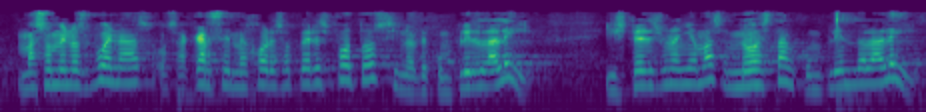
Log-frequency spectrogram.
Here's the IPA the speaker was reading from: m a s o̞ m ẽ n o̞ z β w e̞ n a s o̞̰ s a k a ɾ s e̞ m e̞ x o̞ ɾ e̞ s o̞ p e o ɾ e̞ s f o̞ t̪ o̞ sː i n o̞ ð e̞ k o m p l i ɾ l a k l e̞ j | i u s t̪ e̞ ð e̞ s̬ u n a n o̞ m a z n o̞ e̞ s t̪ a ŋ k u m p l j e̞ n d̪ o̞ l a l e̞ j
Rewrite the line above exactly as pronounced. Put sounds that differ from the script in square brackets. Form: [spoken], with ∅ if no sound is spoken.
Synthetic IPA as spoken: m a s o̞ m ẽ n o̞ z β w e̞ n a s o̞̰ s a k a ɾ s e̞ m e̞ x o̞ ɾ e̞ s o̞ p e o ɾ e̞ s f o̞ t̪ o̞ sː i n o̞ ð e̞ k [u] m p l i ɾ l a [∅] l e̞ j | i u s t̪ e̞ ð e̞ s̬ u n a [ɲ] o̞ m a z n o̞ e̞ s t̪ a ŋ k u m p l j e̞ n d̪ o̞ l a l e̞ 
